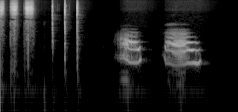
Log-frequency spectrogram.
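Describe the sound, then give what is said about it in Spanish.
Someone makes a cat imitation: a quick run of short hissing, sibilant calls, then two drawn-out meows, the second longer and louder, convincingly catlike. “Estoy confundido, no sé si es un gato de verdad ahora,”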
